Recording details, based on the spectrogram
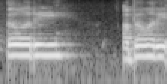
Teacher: both ability ability and stability have second syllable stress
